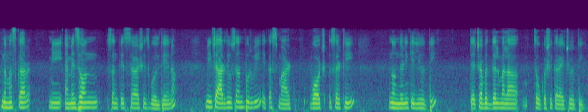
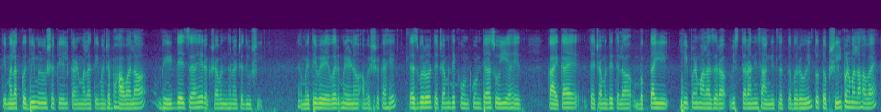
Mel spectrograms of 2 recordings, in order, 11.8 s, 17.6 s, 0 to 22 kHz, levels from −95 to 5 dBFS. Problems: constant background noise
